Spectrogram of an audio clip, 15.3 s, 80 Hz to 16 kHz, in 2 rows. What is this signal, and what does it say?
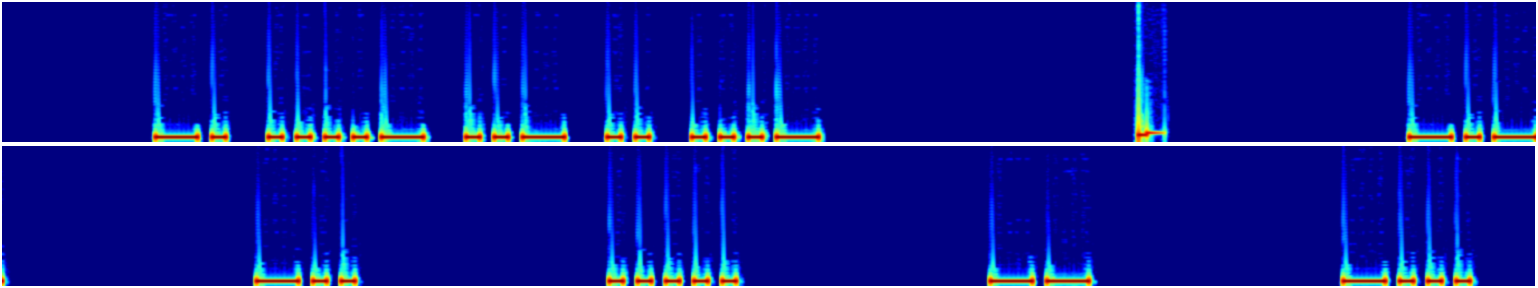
Morse code, heard as a keyed tone, about 17 wpm, spaced as for 9 wpm, 700 Hz. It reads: N4UIV KD5MB
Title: USA Call Signs - 5 Characters - 6x Character Spacing - 17wpm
